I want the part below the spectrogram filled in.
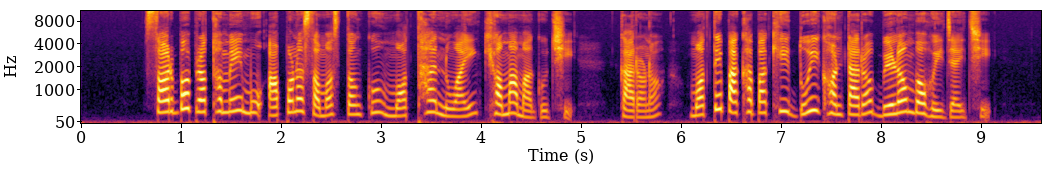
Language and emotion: Odia, neutral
